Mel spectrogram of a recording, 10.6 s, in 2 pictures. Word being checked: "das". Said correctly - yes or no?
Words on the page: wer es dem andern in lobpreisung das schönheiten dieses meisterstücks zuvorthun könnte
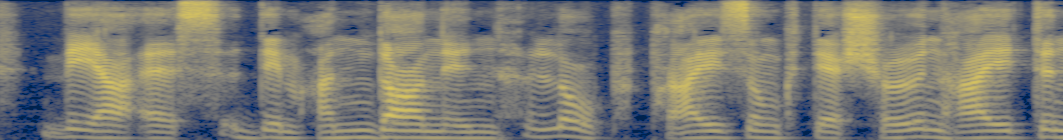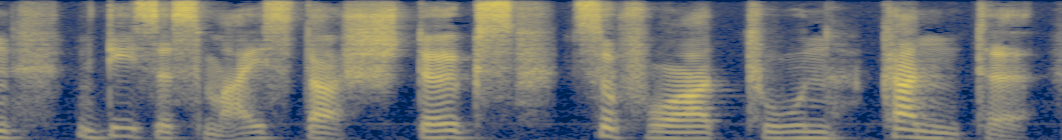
no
